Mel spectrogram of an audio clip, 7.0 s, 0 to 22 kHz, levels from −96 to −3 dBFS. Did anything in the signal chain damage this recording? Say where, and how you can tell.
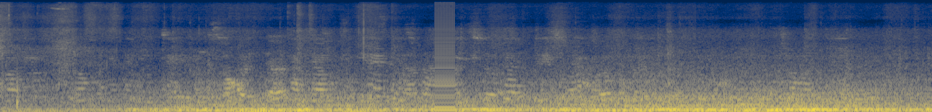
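Yes, a system hang loop in the driver buffer. From 3.26 to 3.41 s, an 11.61 ms slice repeats as a steady 86.1 Hz buzz, which fits a 512-sample buffer stuck cycling.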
